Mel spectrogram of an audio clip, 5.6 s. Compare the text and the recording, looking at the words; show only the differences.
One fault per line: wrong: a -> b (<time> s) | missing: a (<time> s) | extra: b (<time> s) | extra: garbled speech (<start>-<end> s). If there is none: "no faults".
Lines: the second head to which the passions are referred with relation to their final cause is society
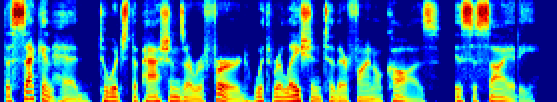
no faults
